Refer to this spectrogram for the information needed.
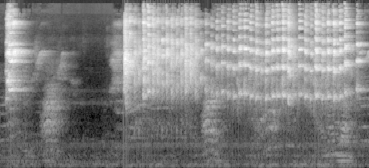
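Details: Pet lovebird learning its chatter (ngekek): two short high chirps, then from about two seconds a long, dense, buzzy, rapidly pulsed trill that runs to the end.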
